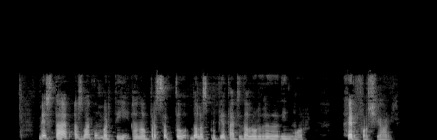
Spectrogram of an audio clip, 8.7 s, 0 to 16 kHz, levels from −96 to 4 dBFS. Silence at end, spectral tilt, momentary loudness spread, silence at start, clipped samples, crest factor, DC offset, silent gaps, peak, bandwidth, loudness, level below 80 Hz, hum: 0.95 s; -5.5 dB/octave; 11 LU; 0.8 s; under 0.1%; 24 dB; under 0.1%; 6.62-6.86 s; -6 dBFS; 7.8 kHz; -28 LUFS; -70 dBFS; none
